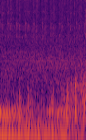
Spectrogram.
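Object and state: Nothing is struck.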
